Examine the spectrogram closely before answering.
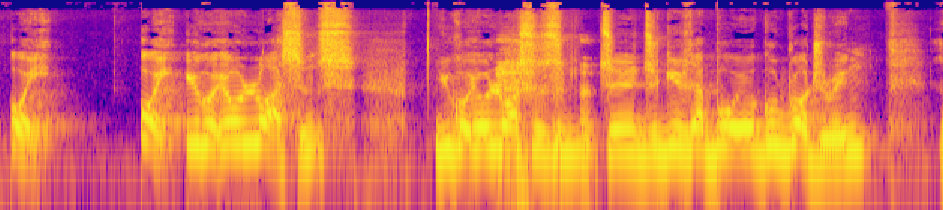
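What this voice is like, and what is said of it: A different put-on British accent. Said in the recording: “The license guy is a different British guy. It's a different accent.”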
